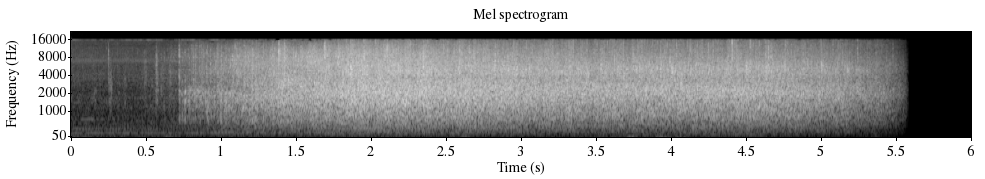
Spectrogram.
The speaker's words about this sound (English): As you guys could hear, she got booed, she got cheered, kind of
